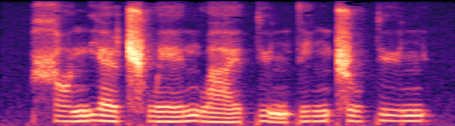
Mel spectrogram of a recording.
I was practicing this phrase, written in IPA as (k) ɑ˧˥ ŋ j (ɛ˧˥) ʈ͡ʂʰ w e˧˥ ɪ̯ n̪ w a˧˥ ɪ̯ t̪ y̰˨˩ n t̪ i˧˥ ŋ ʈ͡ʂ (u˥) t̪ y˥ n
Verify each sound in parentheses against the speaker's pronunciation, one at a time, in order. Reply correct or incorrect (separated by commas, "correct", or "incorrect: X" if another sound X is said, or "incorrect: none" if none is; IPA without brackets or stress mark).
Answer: incorrect: x, correct, incorrect: u˧˥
